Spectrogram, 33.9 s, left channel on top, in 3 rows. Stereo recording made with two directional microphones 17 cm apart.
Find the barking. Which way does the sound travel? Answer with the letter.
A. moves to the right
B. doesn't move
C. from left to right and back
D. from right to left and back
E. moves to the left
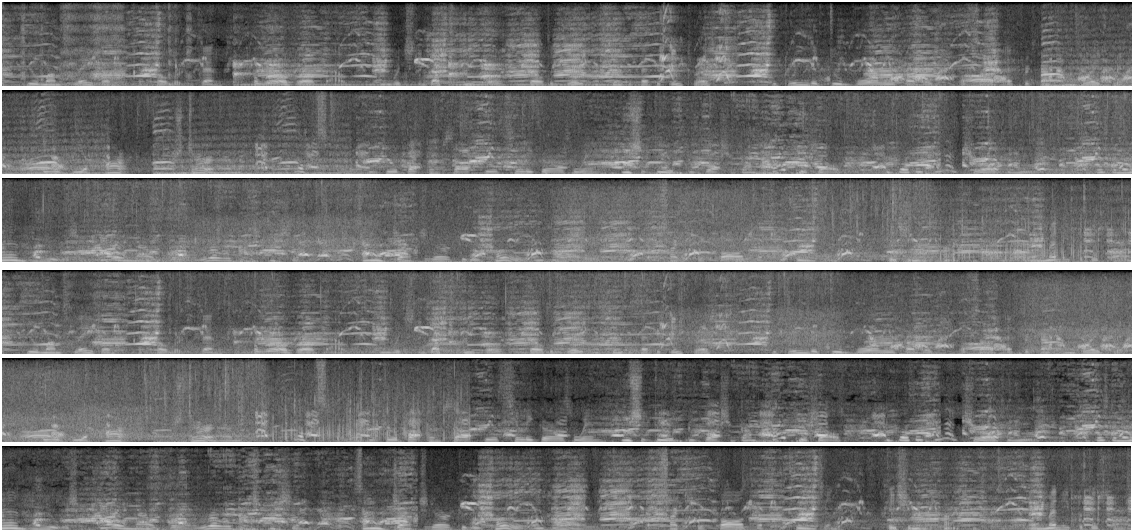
C.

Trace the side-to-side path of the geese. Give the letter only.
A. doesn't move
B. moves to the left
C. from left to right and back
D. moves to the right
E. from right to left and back
E.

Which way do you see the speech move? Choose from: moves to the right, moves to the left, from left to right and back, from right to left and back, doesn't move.
doesn't move.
